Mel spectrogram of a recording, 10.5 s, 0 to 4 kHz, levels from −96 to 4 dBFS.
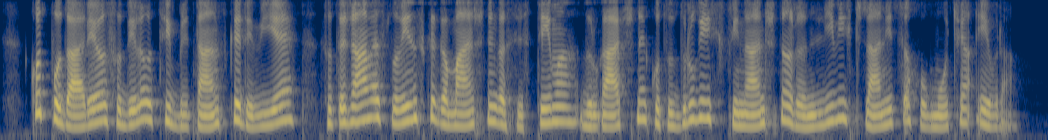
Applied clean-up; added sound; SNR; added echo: neural mask model DeepFilterNet 3.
